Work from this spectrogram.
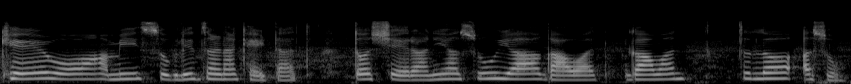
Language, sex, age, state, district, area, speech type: Goan Konkani, female, 18-30, Goa, Ponda, rural, spontaneous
